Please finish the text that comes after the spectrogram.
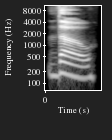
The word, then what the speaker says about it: though: For example, the word though ends with a g h, but it sounds like though.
